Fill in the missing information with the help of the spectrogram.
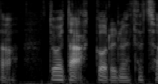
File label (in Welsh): "agor", Welsh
